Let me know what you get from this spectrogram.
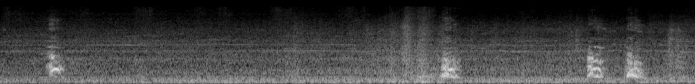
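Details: A brindle pit bull, 9.5 years old, gives four short barks: a single bark, then a pause of several seconds, then three more, the last two close together, over a steady low rumble.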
